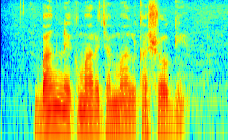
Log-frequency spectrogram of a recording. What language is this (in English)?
Luo (Kenya and Tanzania)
